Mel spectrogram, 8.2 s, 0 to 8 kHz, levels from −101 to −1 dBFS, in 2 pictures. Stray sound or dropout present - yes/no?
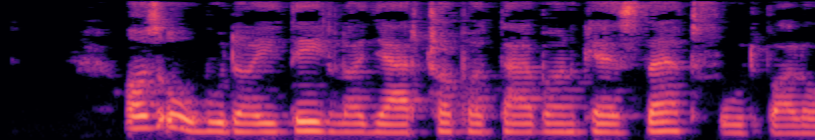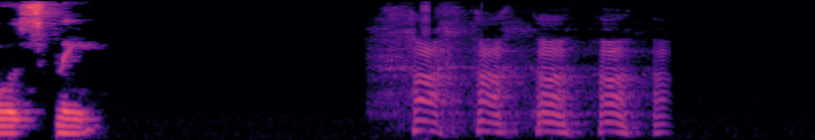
yes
